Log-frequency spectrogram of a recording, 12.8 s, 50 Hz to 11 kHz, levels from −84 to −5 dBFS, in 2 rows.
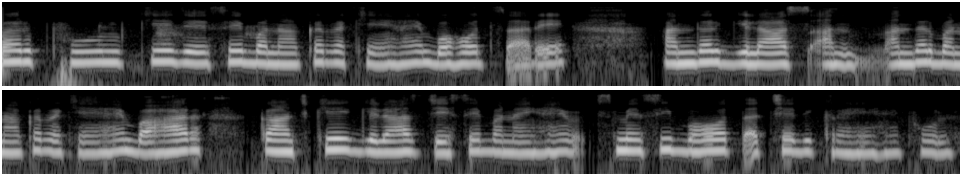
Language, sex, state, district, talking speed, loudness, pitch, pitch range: Hindi, female, Andhra Pradesh, Anantapur, 140 wpm, -31 LUFS, 215 Hz, 205-230 Hz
